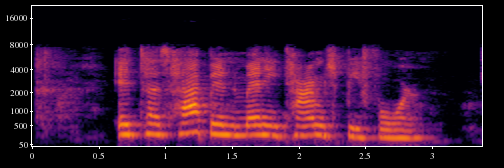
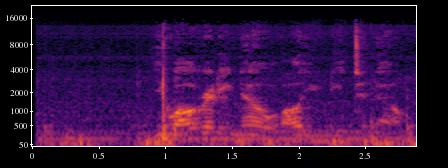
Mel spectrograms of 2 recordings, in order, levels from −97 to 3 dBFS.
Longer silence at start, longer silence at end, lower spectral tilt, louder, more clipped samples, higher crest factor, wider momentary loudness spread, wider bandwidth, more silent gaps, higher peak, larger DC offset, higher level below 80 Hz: about the same, 0.05 s vs 0.05 s; first, 0.4 s vs 0 s; about the same, -4 dB/octave vs -4 dB/octave; first, -26 LUFS vs -35 LUFS; neither; about the same, 22 dB vs 22 dB; second, 11 LU vs 18 LU; second, 8 kHz vs 16 kHz; neither; first, -6 dBFS vs -16 dBFS; neither; second, -76 dBFS vs -52 dBFS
